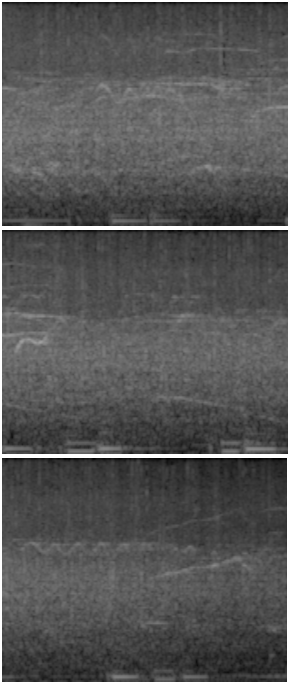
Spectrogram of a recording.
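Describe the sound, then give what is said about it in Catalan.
Sustained applause from a concert audience, a dense, steady wash of clapping with no voices, holding at a loud level before easing slightly toward the end. “Havia de deixar els aplaudiments, una meravella”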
